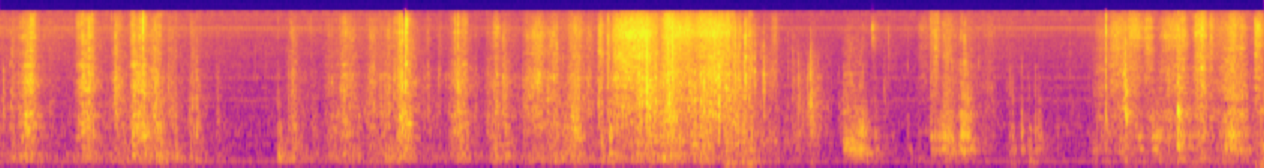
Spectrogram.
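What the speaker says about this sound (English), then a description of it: "Again, I'm in here cleaning up these burrs." A hand file scrapes burrs off a car body light fitting in repeated, uneven strokes, close and fairly quiet, a rhythmic rasping with brief pauses between passes.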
